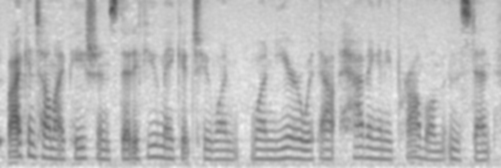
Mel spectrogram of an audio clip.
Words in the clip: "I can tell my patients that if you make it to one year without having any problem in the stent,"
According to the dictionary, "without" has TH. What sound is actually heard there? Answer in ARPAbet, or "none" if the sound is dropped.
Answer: TH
